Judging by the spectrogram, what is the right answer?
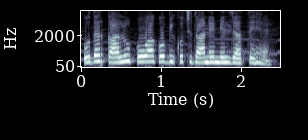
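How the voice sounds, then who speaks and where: A woman reads a scripted children's cartoon story as its narrator. Her voice is high, with faint music underneath. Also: fairly even intonation, moderate pace, a little mellow.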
